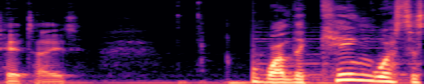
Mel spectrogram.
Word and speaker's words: Hittite: the world was the hitita Empire from over 1 500 BC where although he says in English it's usually pronounced hittite while the King was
